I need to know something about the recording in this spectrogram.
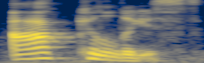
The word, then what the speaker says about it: Achilles: 자, 원래 우리는 아킬레우스 이러잖아요. 영어에서는 Achilles 이렇게 발음을 하는 거예요.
